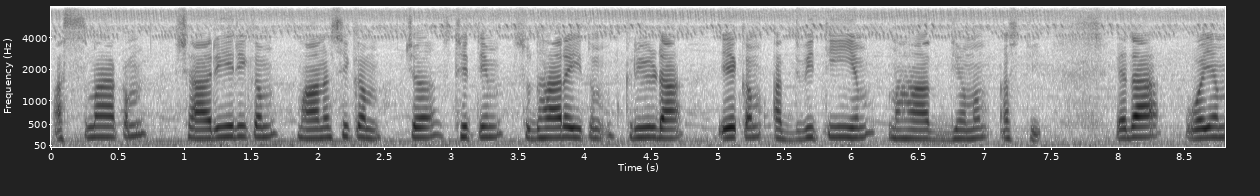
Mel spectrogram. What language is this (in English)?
Sanskrit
